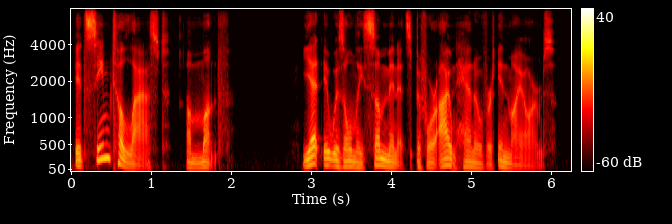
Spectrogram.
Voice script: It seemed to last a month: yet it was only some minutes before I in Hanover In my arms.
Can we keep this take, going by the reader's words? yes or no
yes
